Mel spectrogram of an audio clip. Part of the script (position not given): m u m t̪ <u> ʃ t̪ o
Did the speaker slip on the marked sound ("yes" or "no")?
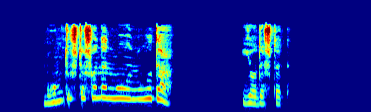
no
